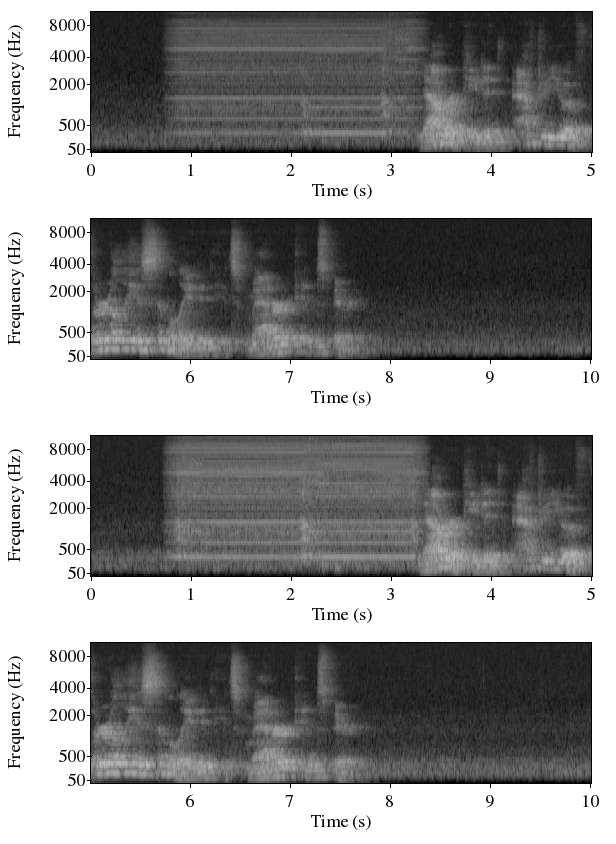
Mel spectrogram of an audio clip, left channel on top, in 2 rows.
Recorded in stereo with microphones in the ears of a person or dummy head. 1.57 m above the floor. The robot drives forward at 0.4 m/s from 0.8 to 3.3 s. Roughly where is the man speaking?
Centre.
